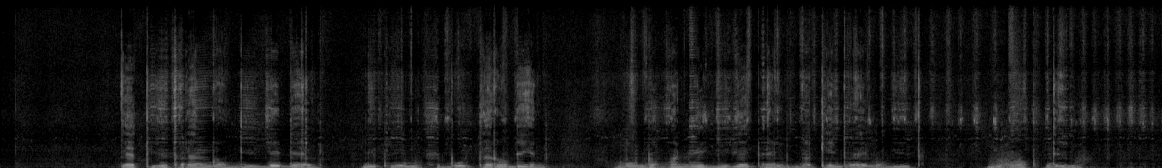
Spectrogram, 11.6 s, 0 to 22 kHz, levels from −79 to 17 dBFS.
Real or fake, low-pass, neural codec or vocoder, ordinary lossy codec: fake; none; codec, 44.1 kHz, 1.7 kbps, Pupu-Codec; none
